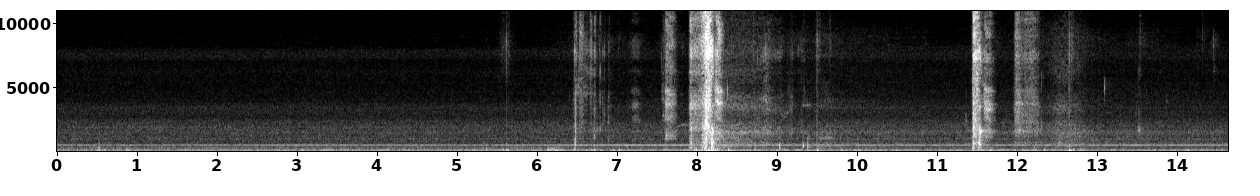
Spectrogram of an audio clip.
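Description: Two short, sharp explosive bursts against a quiet room with a steady hum, consistent with sneezes.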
